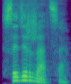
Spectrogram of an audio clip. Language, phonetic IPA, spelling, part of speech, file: Russian, [sədʲɪrˈʐat͡sːə], содержаться, verb, Ru-содержаться.ogg
- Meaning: 1. to contain, to hold 2. passive of содержа́ть (soderžátʹ)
